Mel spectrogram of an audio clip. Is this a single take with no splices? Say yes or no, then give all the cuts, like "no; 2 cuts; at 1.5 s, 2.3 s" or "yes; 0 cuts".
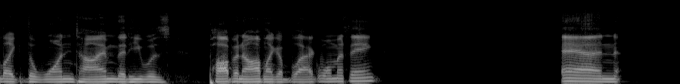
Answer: no; 2 cuts; at 2.6 s, 3.4 s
